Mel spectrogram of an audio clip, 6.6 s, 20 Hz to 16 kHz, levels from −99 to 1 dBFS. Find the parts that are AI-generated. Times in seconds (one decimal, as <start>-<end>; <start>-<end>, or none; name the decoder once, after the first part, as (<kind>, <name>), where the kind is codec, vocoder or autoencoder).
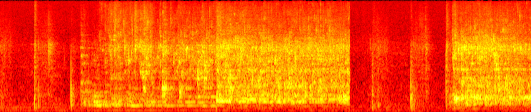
0.0-6.6 (vocoder, BigVGAN v2)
